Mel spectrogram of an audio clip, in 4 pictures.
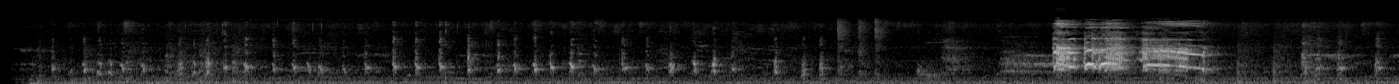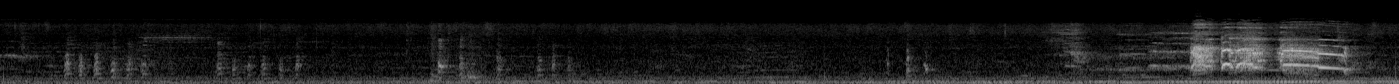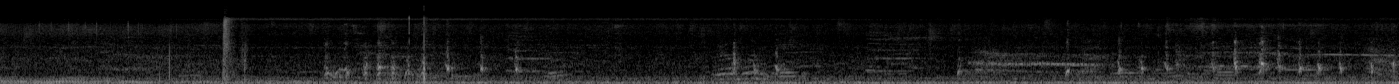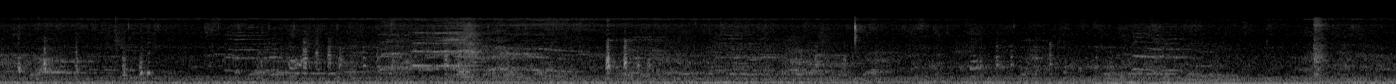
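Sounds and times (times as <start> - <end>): faint clucking: 0.4 - 10.5, 13.0 - 17.5, 29.8 - 33.6, 36.6 - 55.2
rooster crowing: 10.0 - 12.3, 24.5 - 27.8, 36.6 - 50.9, 52.1 - 54.3.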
